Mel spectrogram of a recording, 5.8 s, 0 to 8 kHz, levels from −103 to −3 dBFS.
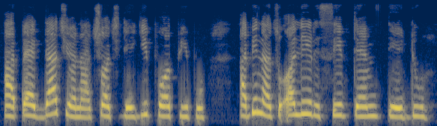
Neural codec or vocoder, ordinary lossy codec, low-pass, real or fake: none; none; 7.2 kHz; real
